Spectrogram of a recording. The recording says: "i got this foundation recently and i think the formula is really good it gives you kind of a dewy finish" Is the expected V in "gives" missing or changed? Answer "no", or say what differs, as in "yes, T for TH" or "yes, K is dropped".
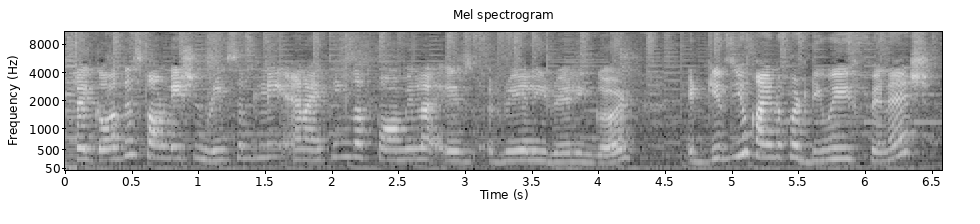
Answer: no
